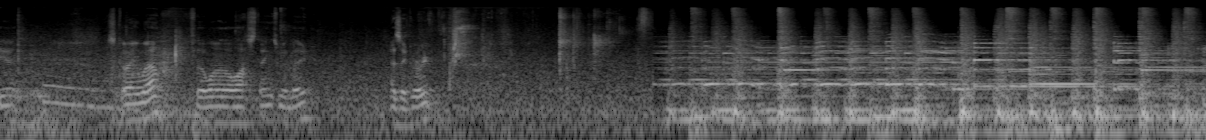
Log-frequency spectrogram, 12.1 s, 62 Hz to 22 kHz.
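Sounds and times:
bass line: 0:00.0 - 0:01.7
guitar: 0:06.5 - 0:12.0
drum kit beat: 0:06.6 - 0:12.0.

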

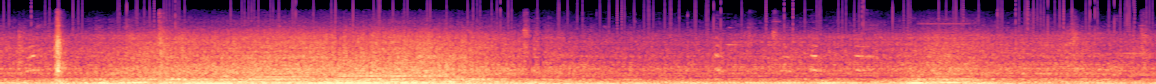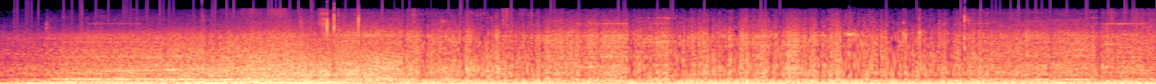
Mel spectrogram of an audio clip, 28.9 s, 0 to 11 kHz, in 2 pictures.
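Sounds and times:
bus diesel engine accelerating: 0:00.0 - 0:07.0, 0:11.2 - 0:22.5.

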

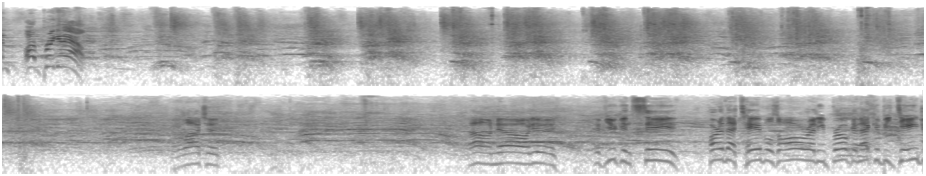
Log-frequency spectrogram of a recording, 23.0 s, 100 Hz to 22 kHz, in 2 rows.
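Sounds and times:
crowd chanting: 0:01.4 - 0:13.6.

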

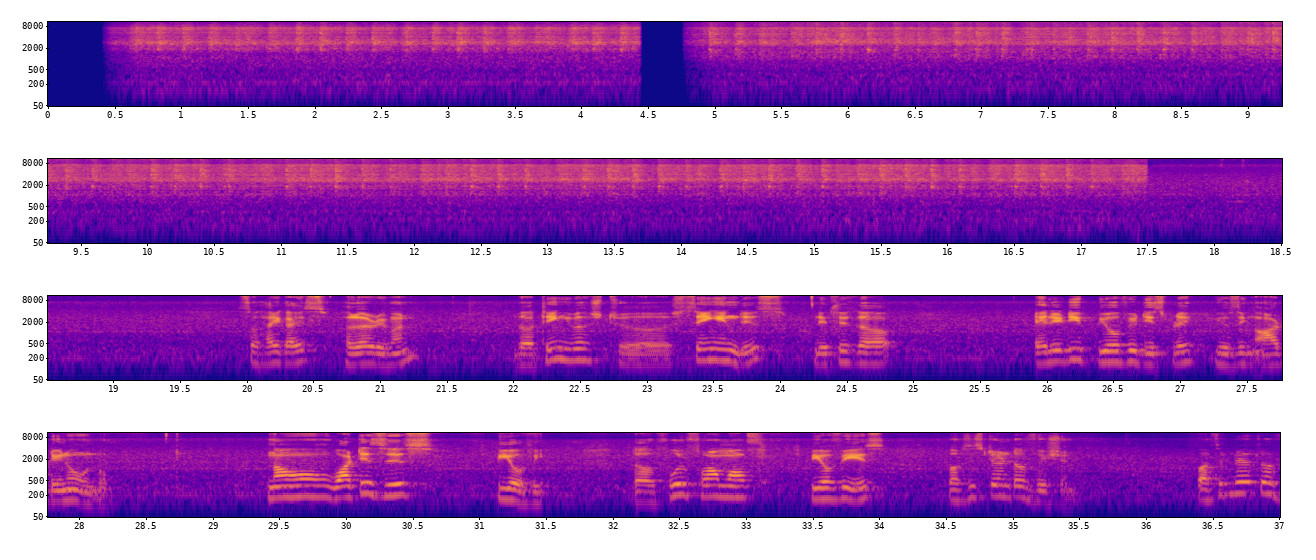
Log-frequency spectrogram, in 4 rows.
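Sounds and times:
small motor whirring: 0:00.4 - 0:17.5.

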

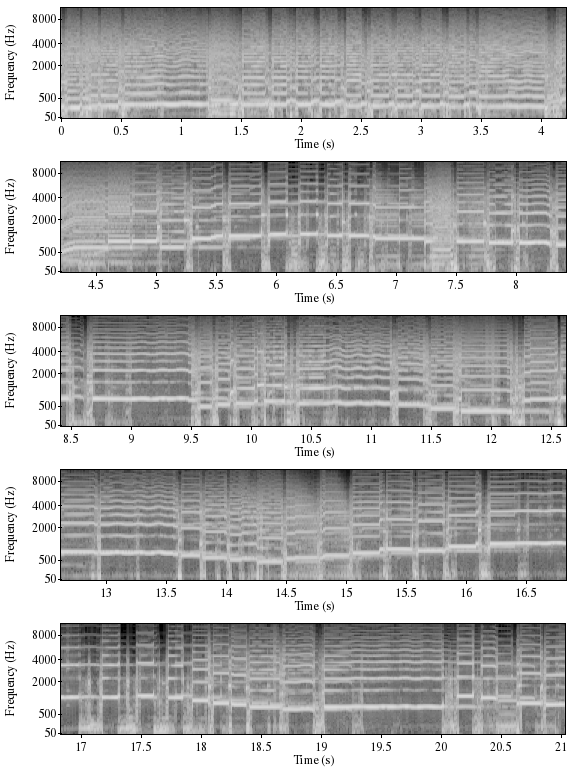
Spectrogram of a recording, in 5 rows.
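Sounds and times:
electric guitar lead line: 0:00.0 - 0:21.0.

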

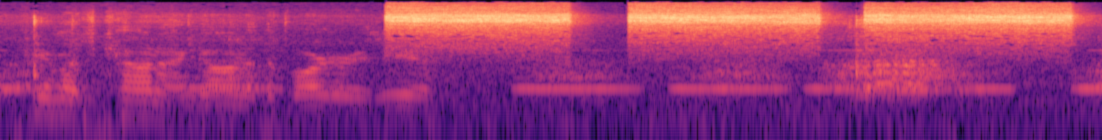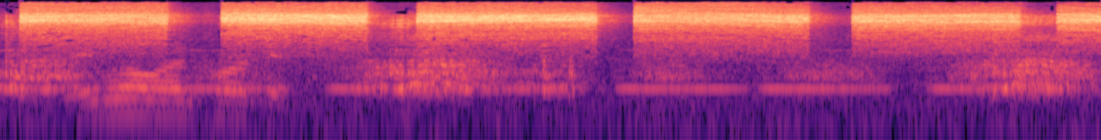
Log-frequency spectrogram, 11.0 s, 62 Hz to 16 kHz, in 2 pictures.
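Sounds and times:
paint spray gun hissing: 0:02.0 - 0:11.0.

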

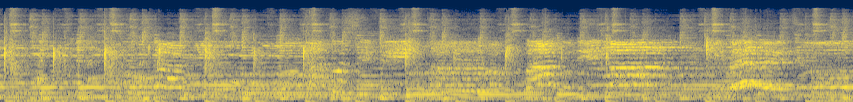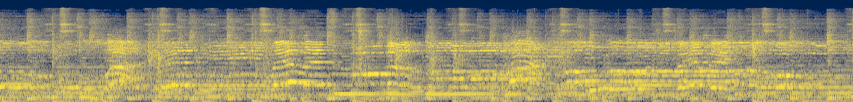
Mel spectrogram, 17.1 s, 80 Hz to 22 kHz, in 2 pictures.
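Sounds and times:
band accompaniment: 0:00.0 - 0:17.0
steady drum beat: 0:00.0 - 0:17.0
women singing gospel: 0:00.0 - 0:17.0.

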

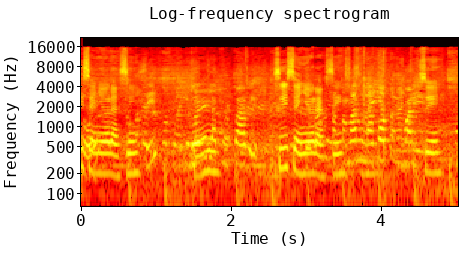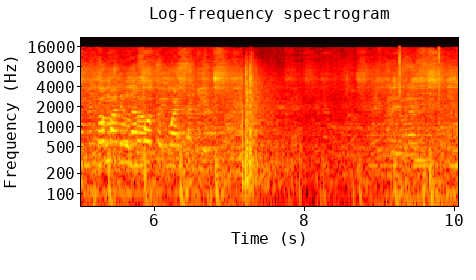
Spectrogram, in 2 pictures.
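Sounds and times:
background noise: 0:00.0 - 0:10.0
sharp bang: 0:07.1 - 0:07.9.

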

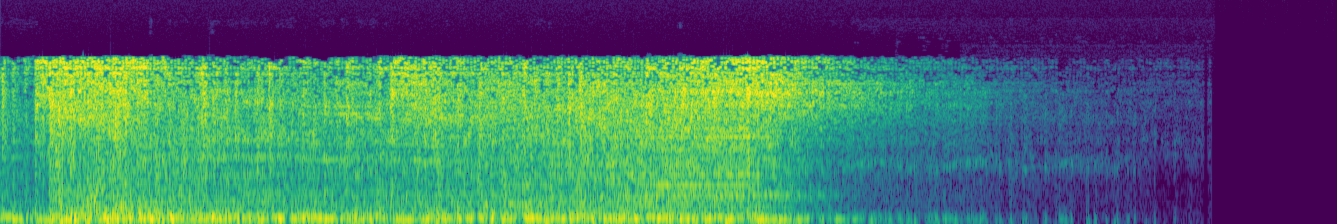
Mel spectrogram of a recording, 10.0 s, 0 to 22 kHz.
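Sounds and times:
music: 0:00.0 - 0:07.0.

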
